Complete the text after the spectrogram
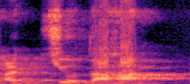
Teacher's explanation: इसके आगे प आने के कारण विसर्ग का हल्का सा फ हुआ है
